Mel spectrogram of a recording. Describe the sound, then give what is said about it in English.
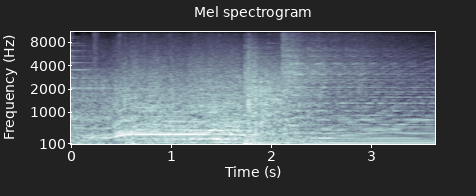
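A 280-horsepower car with a steel-reinforced frame, weighing over 3,000 pounds, revs hard as its tires screech, a loud sustained engine roar with a rising whine early on and a steady squeal underneath. “In this corner, wearing a steel-reinforced frame, 280 horsepower, weighing in at over 3,000 pounds, Automobile!”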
